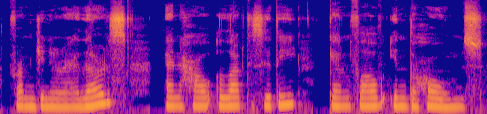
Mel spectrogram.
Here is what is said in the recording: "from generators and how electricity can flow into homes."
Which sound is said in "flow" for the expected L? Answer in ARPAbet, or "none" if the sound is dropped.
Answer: L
